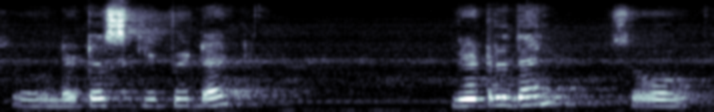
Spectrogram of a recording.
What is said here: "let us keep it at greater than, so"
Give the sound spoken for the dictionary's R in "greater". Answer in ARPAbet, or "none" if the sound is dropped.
none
